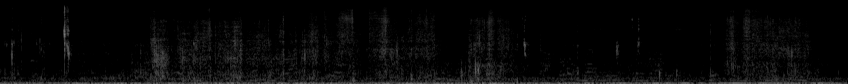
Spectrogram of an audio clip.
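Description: Faint chewing of a bite of shawarma wrapped in flatbread, with soft crunches and a few sharp mouth clicks; the sharpest click comes about half a second in.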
